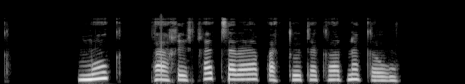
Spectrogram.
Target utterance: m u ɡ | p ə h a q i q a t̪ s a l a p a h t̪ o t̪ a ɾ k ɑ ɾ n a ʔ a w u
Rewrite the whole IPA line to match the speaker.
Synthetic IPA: m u ɡ | p ə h a q i q a t̪ s a ɾ a p a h t̪ o t̪ a k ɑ ɾ n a k a w u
